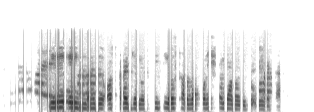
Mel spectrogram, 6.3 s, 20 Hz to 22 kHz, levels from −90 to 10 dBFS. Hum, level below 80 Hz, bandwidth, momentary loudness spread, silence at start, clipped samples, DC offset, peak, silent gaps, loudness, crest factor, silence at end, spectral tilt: none; -52 dBFS; 7.6 kHz; 16 LU; 0.45 s; under 0.1%; under 0.1%; -4 dBFS; 0.65-0.69 s, 4.97-5.01 s; -23 LUFS; 20 dB; 0.7 s; -7 dB/octave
